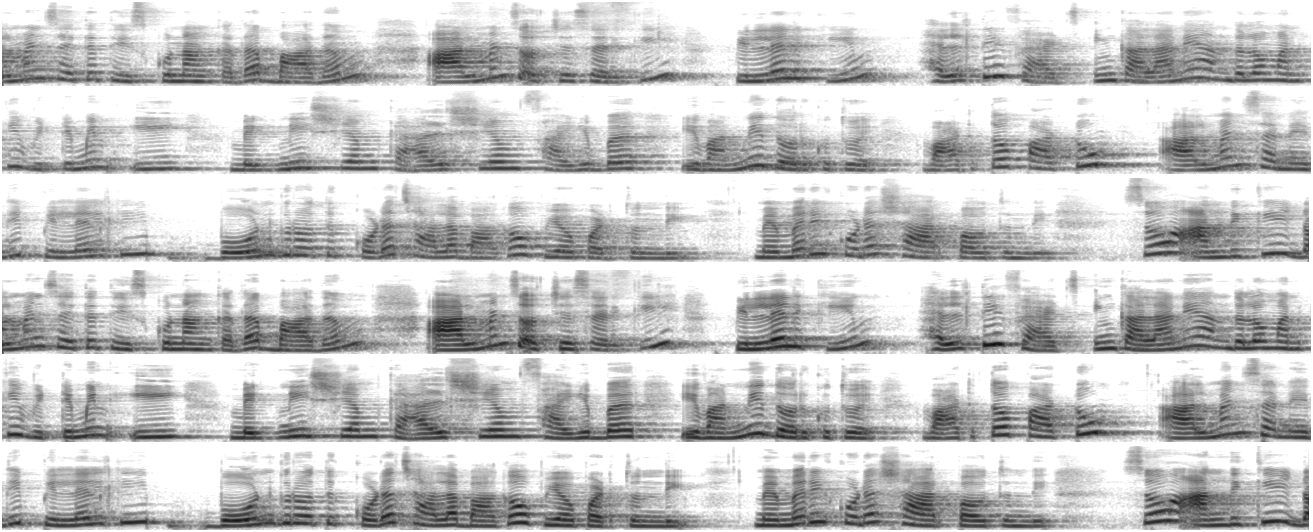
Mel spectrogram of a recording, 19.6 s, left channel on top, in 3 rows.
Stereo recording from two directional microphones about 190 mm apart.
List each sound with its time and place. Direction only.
0.3 s a woman's voice: 20° right (ahead or behind)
